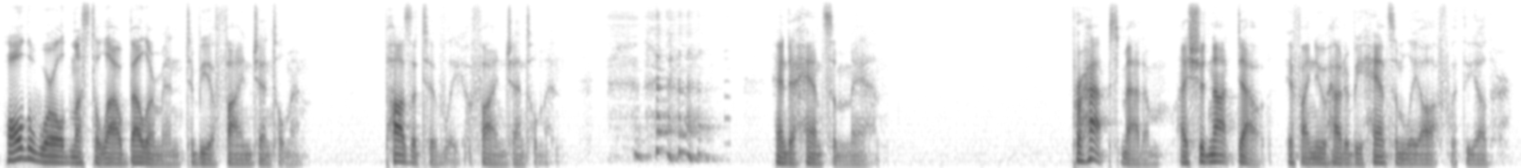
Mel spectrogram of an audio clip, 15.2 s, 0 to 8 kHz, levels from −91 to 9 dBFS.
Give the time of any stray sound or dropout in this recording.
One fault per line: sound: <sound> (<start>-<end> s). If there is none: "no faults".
sound: laugh (6.1-7.3 s)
